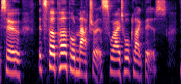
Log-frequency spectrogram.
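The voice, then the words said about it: Posh British accent, Elizabeth Hurley-like. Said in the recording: “in a very British... like a posh British accent... I was thinking like Elizabeth Hurley”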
